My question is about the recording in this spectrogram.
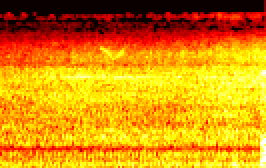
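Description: Steady, even hum of many honeybees foraging among the blossoms of flowering coffee trees.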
